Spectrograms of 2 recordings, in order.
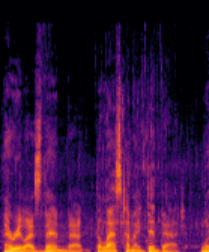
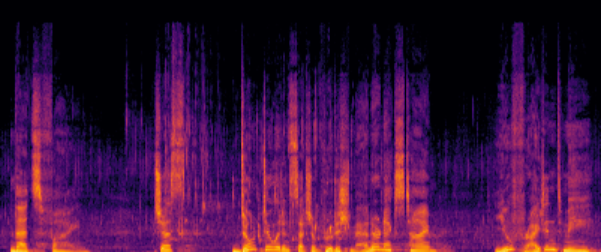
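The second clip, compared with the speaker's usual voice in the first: higher, prim scolding cat voice; a touchy cat telling him off, slow at the end; Alex, offended cat; 8 semitones higher, slower than usual. Acted.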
